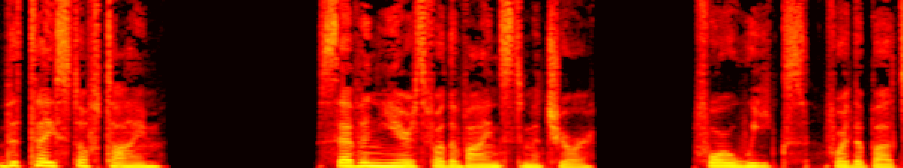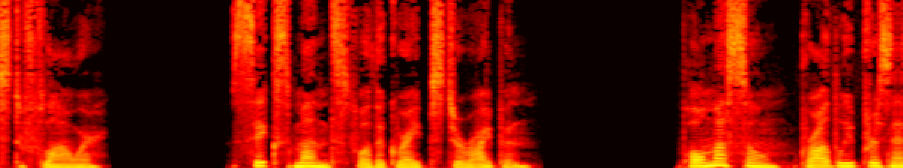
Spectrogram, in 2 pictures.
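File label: Portuguese English female commercial; accent of portugal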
